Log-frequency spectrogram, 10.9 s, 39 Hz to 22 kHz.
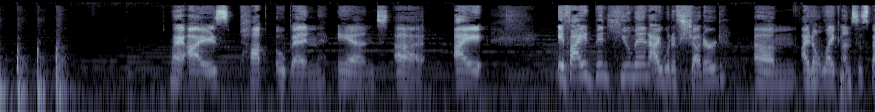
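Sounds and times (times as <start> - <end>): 
firm knocks on a wooden front door: 0.0 - 1.0
speech: 2.2 - 6.2, 7.0 - 10.9.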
